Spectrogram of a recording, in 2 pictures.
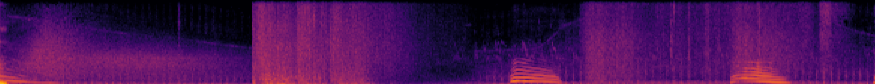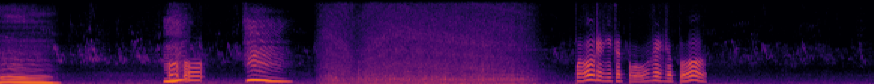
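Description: Cartoon sound effects and a character's wordless cries: a falling whoosh, a noisy crash-like burst about three and a half seconds in, then a series of short whimpering cries that slide down in pitch, ending with a quick run of wavering cries.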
